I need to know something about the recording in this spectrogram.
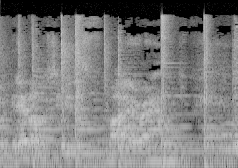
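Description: Upbeat acoustic guitar background music with a steady rhythm, with a small child's voice squealing or babbling over it twice.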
